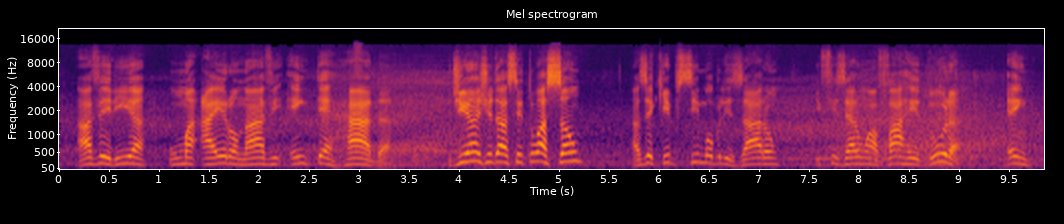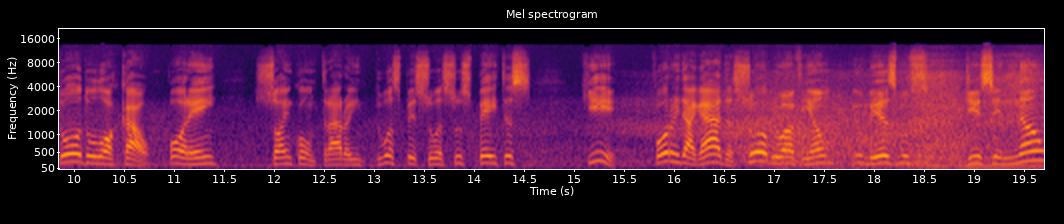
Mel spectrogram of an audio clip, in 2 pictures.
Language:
Portuguese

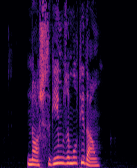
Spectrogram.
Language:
Portuguese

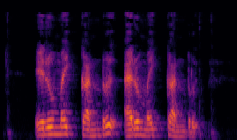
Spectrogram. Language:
Tamil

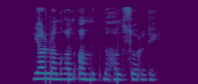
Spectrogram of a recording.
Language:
Uyghur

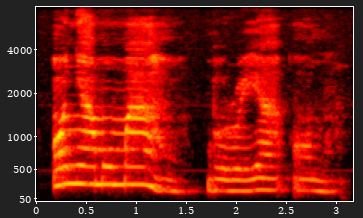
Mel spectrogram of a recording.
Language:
Igbo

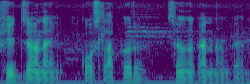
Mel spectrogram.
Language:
Bodo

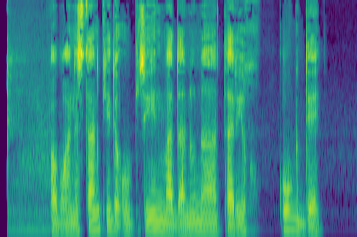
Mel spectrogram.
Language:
Pashto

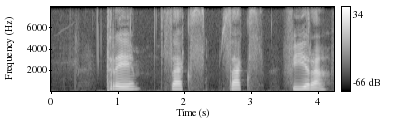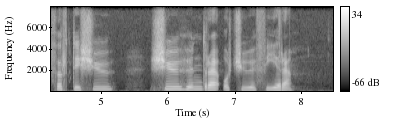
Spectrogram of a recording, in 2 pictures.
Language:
Norwegian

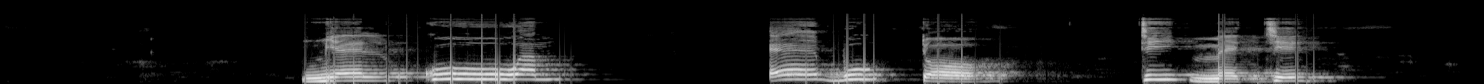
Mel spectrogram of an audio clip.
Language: Mpumpong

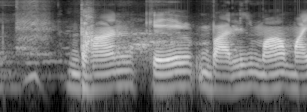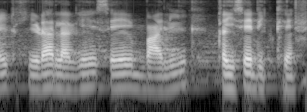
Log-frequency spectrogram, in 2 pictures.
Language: Chhattisgarhi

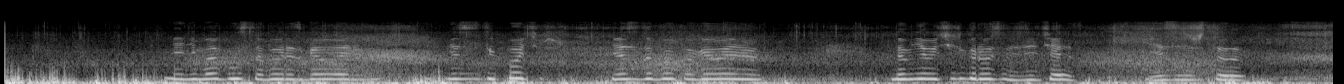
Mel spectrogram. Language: Russian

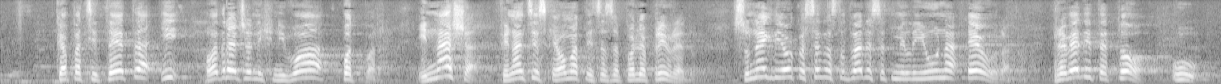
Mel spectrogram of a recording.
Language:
Croatian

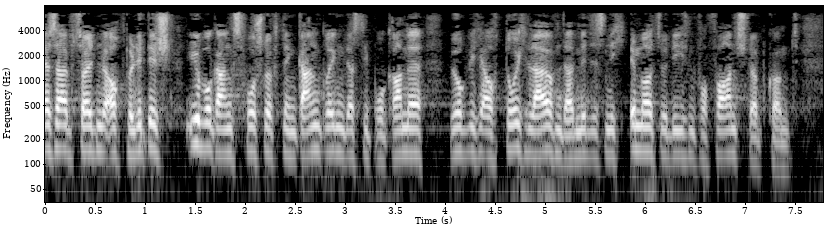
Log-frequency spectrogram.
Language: German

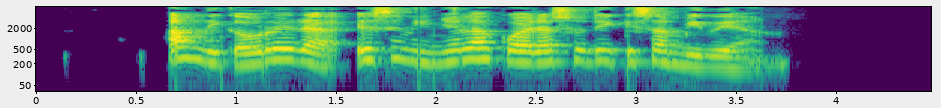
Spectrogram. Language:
Basque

